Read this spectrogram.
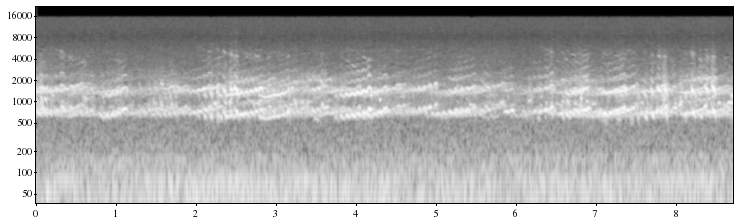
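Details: Chorus of mountain brown frogs from the Kuma Basin in Kumamoto, Japan. Rattling, pulsed croaks pile up continuously, with frequent louder bursts over a steady background of calling frogs.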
